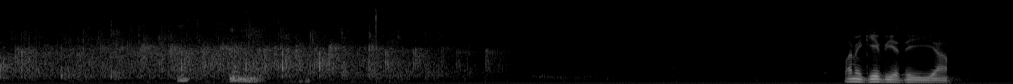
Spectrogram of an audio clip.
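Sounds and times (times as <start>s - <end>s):
audience applauding: 0.0s - 5.2s
speech: 8.5s - 9.6s.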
